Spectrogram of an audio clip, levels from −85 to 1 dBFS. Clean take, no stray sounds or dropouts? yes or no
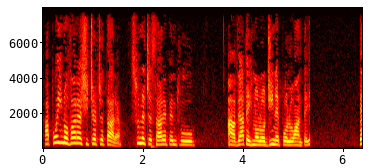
yes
